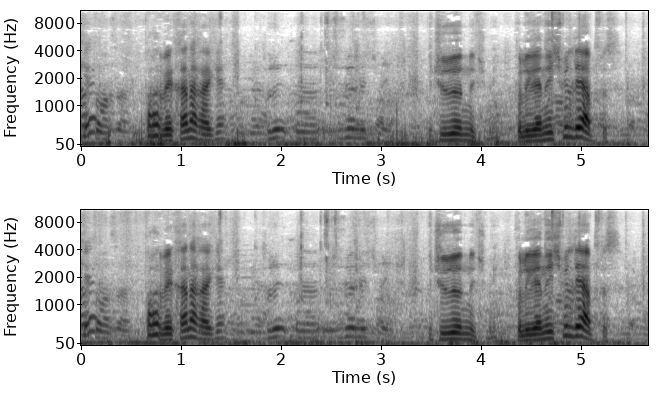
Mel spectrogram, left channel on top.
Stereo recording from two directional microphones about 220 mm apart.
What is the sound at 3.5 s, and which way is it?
Speech, 10° right (ahead or behind).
